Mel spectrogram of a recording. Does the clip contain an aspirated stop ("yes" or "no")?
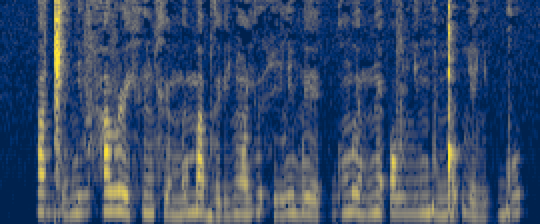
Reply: no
